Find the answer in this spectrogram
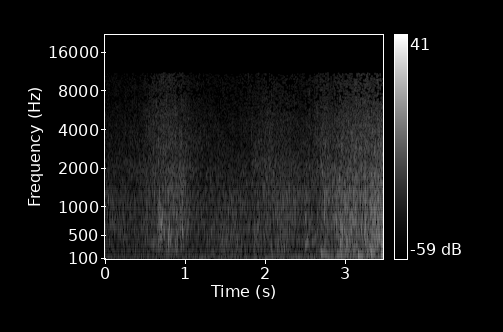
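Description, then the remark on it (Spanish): Ocean waves wash and lap steadily around a boat in the middle of the Atlantic Ocean, with broad swells of surf swelling up near the start and again louder toward the end, a faint breeze rushing underneath. “¿Cómo vinimos a parar en medio del Océano Atlántico en este bote”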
